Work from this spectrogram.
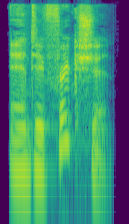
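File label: "antifriction", British English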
